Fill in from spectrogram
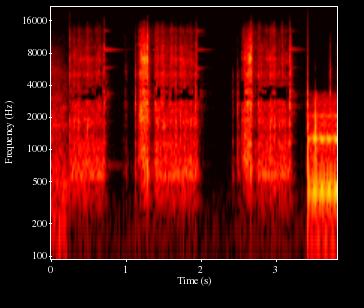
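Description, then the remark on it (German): Three bursts of an outgoing call's ringback tone on a green telephone, each lasting about half a second with short gaps, followed by a brief steady tone at the end; clear, with no talking. “Okay, es klingelt.”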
